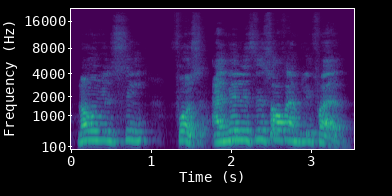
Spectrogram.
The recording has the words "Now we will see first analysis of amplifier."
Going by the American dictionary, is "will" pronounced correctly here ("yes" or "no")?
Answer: yes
